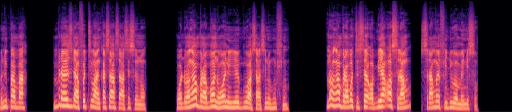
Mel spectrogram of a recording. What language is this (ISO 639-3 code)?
aka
